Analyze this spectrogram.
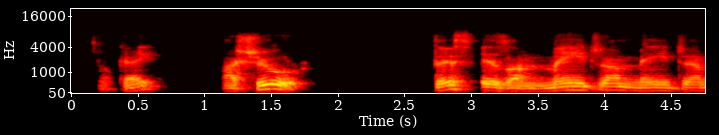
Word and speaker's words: Ashur: So this is the concordance, Ashur, pronounced Ashur.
